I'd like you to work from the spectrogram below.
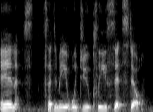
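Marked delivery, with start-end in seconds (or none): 1.3-2.8 mock-stern, imitated stern voice. Speaker recalls a man telling them off for ticking, retelling a stern rebuke. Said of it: "with a very, very stern voice".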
